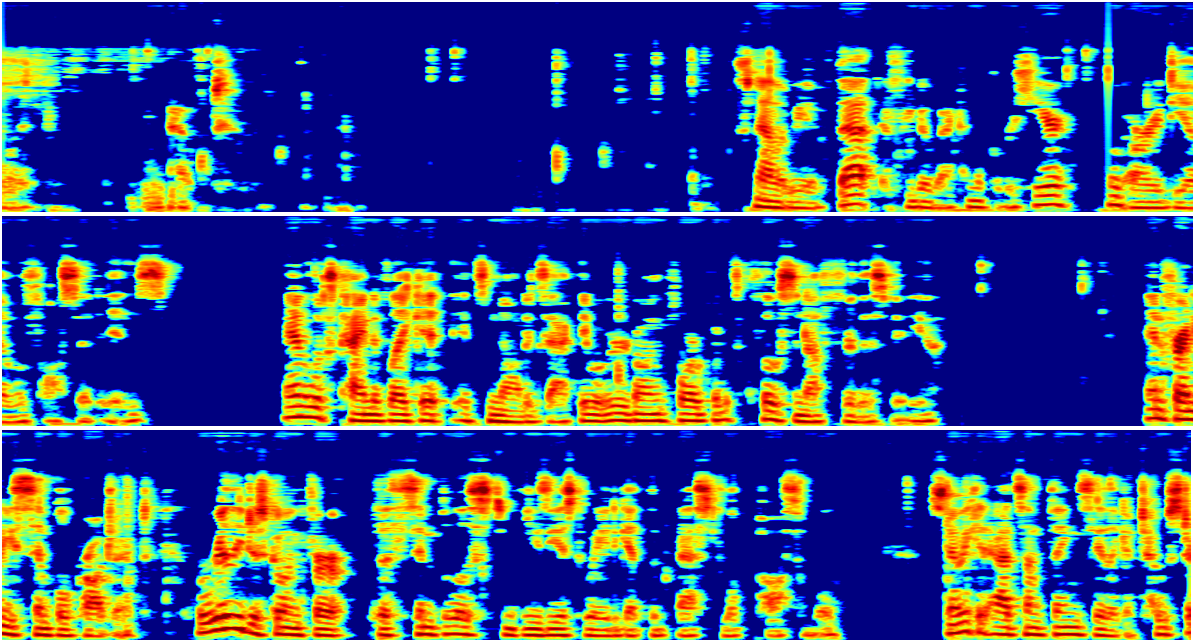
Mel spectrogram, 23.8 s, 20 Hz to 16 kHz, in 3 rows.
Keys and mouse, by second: 1.0 click, 2.1 ctrl+Tab, 4.5 Tab, 11.8-13.5 drag, 13.0 z, 15.3 click, 18.3 z, 18.7-20.1 middle drag, 19.4 KP_0, 22.6-23.8 drag, 23.7 shift+a.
